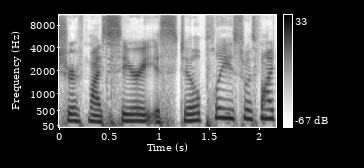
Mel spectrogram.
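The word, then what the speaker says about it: Serey: The Apple Siri is not spelled like my sister's Siri, which is S-E-R-E-Y, but is pronounced the same. Now my sister's name is uttered by everyone on earth seeking an answer. I'm not sure if my Siri is still pleased with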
